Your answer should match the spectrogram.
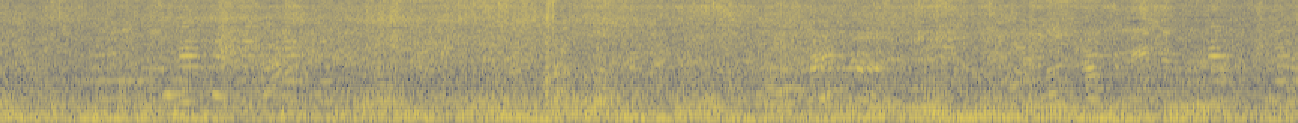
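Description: Street crowd chatter over a steady low rumble from a vehicle engine running nearby.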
